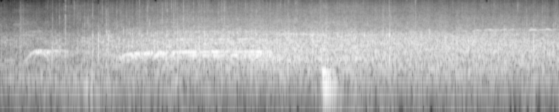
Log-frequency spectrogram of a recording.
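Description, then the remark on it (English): A crowd applauds people who have just shared their business journeys, the clapping swelling within the first second into a dense, sustained wash of hand claps that holds at a loud, even level throughout, with a few whistles over it. “Why don't you give them a really good round of applause and thank you, guys.”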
